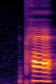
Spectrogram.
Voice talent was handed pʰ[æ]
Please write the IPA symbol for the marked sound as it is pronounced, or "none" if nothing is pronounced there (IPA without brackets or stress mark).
æ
